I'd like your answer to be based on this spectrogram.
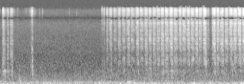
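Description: A red felt-tip marker rubs back and forth across an open paper coloring book page lying flat on a table, held with one hand, filling in colour. Continuous scratchy scribbling strokes with bright, high hiss over a low rumble. The strokes start softer and grow louder and denser after about two seconds.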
